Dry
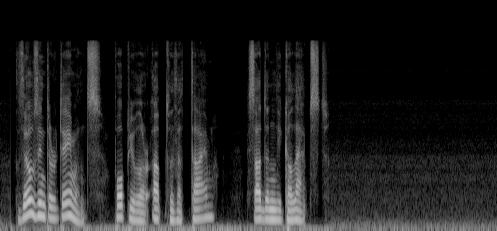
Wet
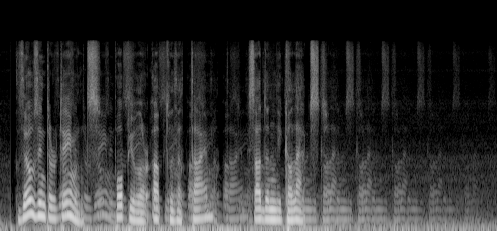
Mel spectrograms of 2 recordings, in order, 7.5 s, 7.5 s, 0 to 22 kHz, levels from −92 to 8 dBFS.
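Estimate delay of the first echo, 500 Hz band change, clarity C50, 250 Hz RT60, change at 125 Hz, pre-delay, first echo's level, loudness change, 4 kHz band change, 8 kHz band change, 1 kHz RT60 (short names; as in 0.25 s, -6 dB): 0.532 s, +7.0 dB, none, none, +11.0 dB, none, -18.5 dB, +9.0 dB, +3.0 dB, +3.0 dB, none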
